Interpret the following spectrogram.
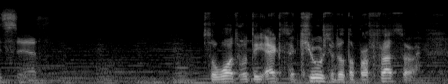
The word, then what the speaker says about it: Scythe: Why do you keep mispronouncing it? It's clearly Sith.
